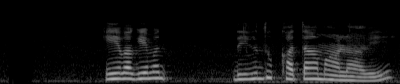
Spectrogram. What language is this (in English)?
Sinhala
